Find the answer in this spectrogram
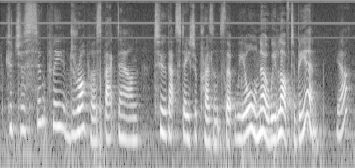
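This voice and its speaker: In an English accent, a woman speaks at a very slow pace. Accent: English accent, noticeable. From England. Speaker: yoga and spirituality teacher, speaker. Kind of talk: inspirational talk. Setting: stage with live audience. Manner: animated.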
